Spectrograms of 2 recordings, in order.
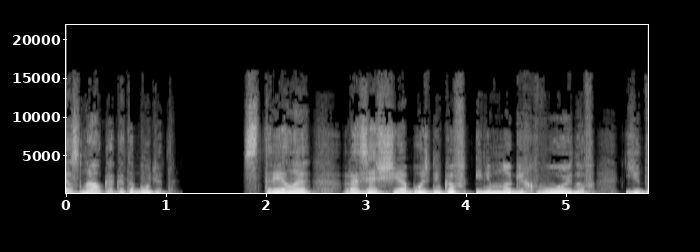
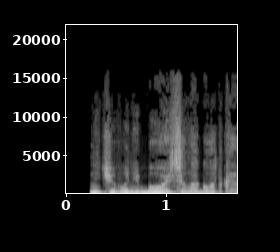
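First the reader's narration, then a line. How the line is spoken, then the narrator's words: Mumble. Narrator (Russian): бормочет Илья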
